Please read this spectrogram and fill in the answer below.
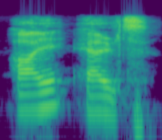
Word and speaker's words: IELTS: सबसे पहले हम बात करते हैं कि IELTS इसको प्रोनाउंस किस तरह करते हैं। तो इसका करेक्ट तलफ़ुज़ है IELTS।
